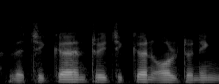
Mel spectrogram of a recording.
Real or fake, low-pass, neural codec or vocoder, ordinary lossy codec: fake; 7.2 kHz; codec, 16 kHz in and 24 kHz out, 1 kbps, XY-Tokenizer; none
